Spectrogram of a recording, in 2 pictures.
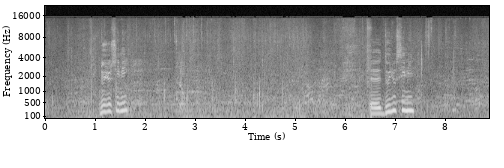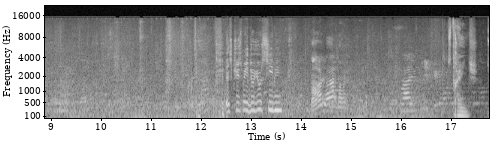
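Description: A man asks a short question aloud, again and again, outdoors.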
